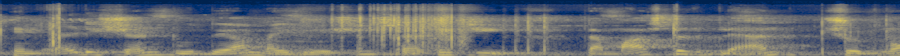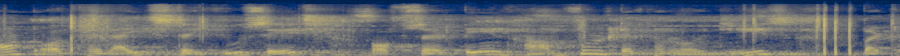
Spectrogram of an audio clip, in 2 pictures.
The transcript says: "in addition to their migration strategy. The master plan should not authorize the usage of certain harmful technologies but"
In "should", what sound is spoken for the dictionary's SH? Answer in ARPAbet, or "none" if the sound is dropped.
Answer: SH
